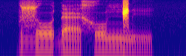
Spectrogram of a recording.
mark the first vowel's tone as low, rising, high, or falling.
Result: high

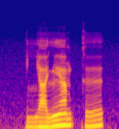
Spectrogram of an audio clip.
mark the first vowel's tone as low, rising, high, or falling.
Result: low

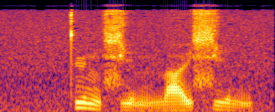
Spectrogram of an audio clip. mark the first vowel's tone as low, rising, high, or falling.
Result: falling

